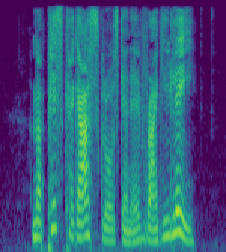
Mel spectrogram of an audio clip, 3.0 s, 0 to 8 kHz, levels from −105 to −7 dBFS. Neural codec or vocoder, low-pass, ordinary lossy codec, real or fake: none; 7.2 kHz; MP3, 64 kbps; real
